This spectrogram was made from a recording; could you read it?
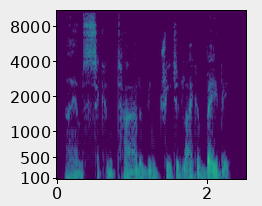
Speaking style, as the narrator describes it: whispered

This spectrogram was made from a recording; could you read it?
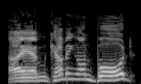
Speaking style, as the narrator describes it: Mansur shouted back

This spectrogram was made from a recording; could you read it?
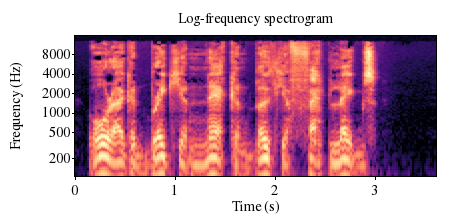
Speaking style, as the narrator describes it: he muttered

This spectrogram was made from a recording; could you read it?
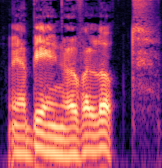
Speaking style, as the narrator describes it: he said flatly

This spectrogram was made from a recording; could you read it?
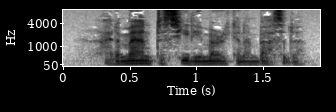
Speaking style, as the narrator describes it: said huskily

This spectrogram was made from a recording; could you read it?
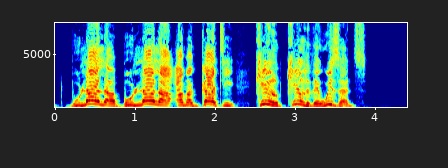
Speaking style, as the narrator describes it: they drummed on their black war shields with the assegais, a deafening roar, and they shouted

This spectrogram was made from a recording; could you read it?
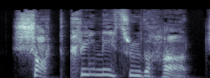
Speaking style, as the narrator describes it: Jim cried

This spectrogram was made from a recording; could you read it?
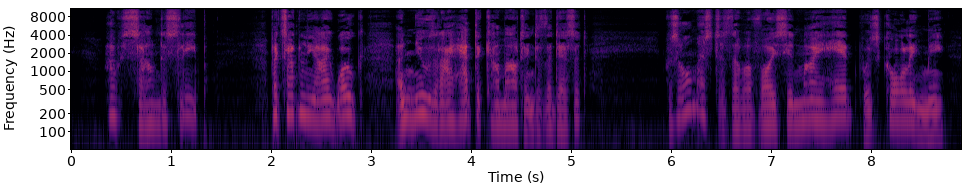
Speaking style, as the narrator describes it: her voice trembled when she said softly

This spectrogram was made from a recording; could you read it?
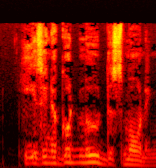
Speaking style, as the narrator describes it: whispered

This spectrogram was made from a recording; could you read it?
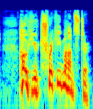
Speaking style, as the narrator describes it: And then she became incoherent as laughter overwhelmed her

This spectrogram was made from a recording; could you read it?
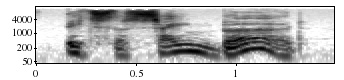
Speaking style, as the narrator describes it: Yan Shirut murmured

